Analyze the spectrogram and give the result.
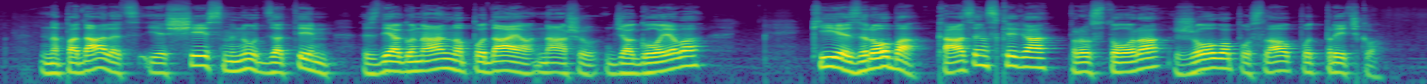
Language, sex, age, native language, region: Slovenian, male, 50-59, Slovenian, Central Slovenia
